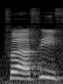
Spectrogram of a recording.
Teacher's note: gigi atas menyentuh perut bibir bawah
